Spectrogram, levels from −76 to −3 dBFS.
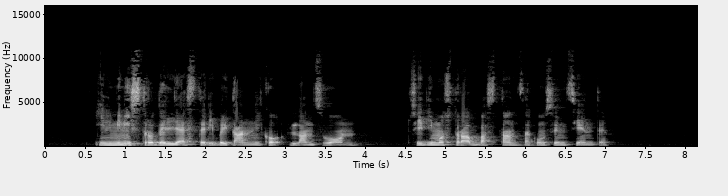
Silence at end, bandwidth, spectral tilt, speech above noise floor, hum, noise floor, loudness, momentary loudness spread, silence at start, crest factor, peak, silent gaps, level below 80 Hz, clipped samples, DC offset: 1.15 s; 11.5 kHz; -4.5 dB/octave; 51 dB; none; -71 dBFS; -20 LUFS; 10 LU; 0.65 s; 20 dB; -2 dBFS; none; -50 dBFS; under 0.1%; under 0.1%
